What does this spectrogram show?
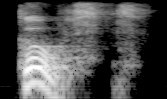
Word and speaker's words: ghost: vamos entender o próximo o GH no início da palavra ele vai ter um som de G então no geral se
